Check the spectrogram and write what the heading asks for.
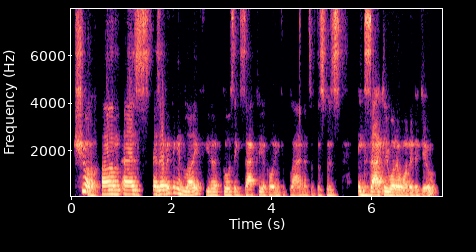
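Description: Middle-aged man from India with a mellow voice. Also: medium pitch, moderate pace. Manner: relaxed, joking, many fillers. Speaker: guest, asset manager. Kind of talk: casual interview talk. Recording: echoey room.

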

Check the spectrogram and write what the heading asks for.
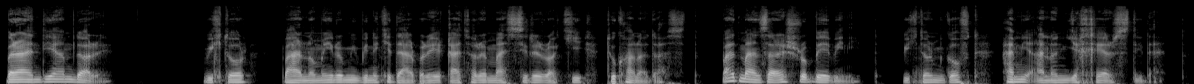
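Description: Low-voiced man reading a diary aloud. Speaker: audiobook narrator. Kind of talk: first-person diary narration of a novel.

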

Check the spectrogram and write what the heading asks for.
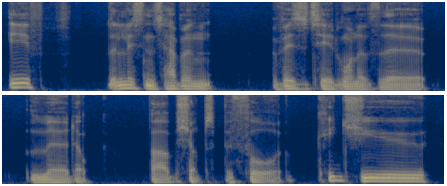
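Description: Male interviewer, very low voice, agreeable, circles around his words, recorded close and dry. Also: animated, a little slow, darkish tone, no room sound. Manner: hesitant phrasing, repeats words, agreeable. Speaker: interviewer, podcast host. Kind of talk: conversational interview.

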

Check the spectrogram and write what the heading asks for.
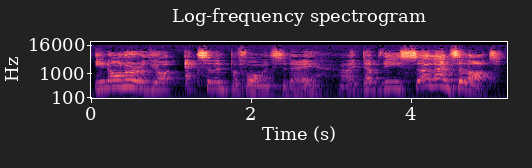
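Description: A jovial, booming king with a loud, proclaiming delivery, voiced by a male narrator. He sounds raised and bright, heard from some way off in a roomy space. A storybook monarch full of cheer. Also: big pitch swings, unhurried. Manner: hearty, proclaiming. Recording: echoey room, mic at a distance.

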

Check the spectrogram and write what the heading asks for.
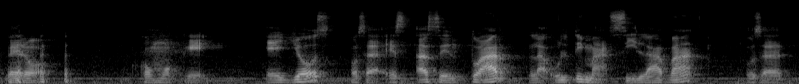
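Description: A man with a northern Mexican accent chatting casually on a podcast, telling stories in an animated, laughing way. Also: deep voice, slow, a little hiss or hum. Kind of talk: casual chat.

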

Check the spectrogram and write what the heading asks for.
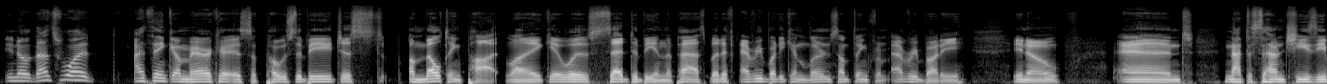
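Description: Easygoing guy hosting an interview, smooth deep-ish voice, dry close sound. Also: no echo. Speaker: interview host. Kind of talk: casual interview conversation.

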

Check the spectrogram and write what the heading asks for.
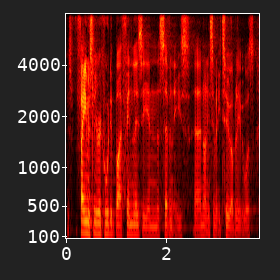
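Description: Mid-pitched man, halting podcast chat. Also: little pitch movement, creaky. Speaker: podcast co-host. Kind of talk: casual chat.

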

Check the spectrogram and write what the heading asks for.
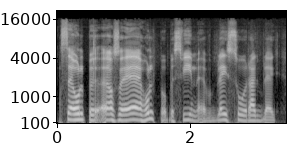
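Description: Man, casual chat, high voice, smooth yet gravelly, dry close sound, animated storytelling. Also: no room sound. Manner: animated, swearing storytelling with many fillers.

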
